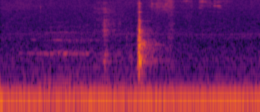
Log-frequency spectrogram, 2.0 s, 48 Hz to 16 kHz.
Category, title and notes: Sound effects > Other mechanisms, engines, machines
shop foley-013
shop, perc, bop, rustle, metal, thud, tools, foley, little, sound, tink, crackle, percussion, strike, bang, oneshot, bam, boom, wood, knock, sfx, pop, fx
